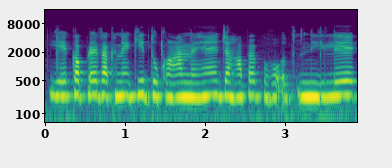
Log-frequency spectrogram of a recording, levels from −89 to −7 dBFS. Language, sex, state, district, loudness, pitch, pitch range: Hindi, female, Haryana, Rohtak, -17 LUFS, 235 Hz, 225-240 Hz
